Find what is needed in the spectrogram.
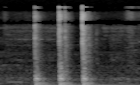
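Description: Wooden door knocking three times in quick succession, about a third of a second apart, against a PVC pipe laid on the floor as a doorstop, which stops it from swinging further.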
